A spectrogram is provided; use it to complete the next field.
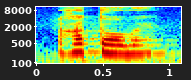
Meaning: ready
- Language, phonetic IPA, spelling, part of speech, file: Belarusian, [ɣaˈtovɨ], гатовы, adjective, Be-гатовы.ogg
